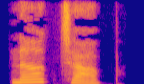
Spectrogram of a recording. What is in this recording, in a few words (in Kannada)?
"ನಾಕ್ಚಾಪ್", Kannada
